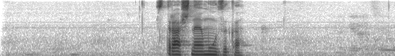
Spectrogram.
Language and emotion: Russian, neutral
